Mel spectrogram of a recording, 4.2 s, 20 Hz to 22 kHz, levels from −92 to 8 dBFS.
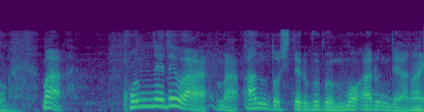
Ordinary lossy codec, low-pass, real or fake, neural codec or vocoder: Opus, 64 kbps; 7.2 kHz; fake; codec, 24 kHz, 6 kbps, HILCodec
